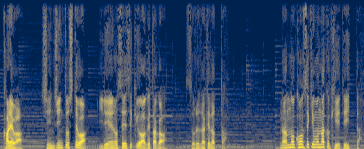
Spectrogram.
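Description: A man playing a reflective salaryman musing in a measured radio drama monologue, with music behind. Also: a little high, animated, a bit bright. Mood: wistful, reflective. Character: wistful male salaryman narrator musing on a departed colleague.

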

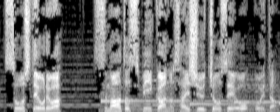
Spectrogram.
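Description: A man's voice: a little high, lively intonation, normal speed, over music, natural voice. A man playing a blunt, hot-tempered AI developer in a radio drama, with dramatic, emphatic delivery. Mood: reflective. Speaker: lead character and narrator.

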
